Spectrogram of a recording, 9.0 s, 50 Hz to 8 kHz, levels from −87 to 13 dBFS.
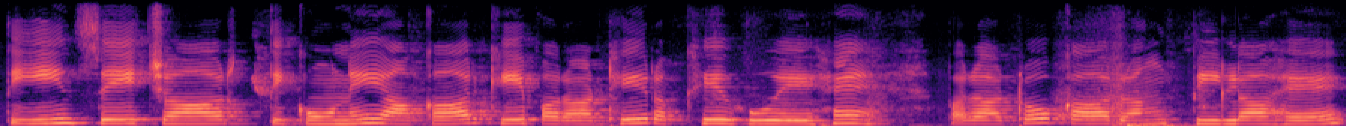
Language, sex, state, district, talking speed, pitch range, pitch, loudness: Hindi, female, Rajasthan, Jaipur, 100 wpm, 230-255 Hz, 240 Hz, -12 LUFS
